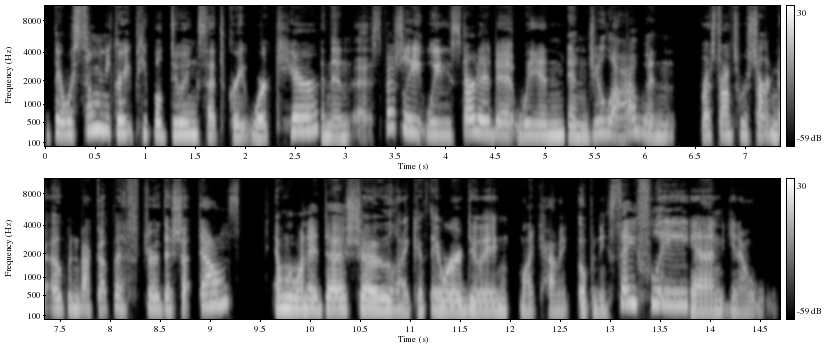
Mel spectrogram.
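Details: Adult woman speaking; no disorder.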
